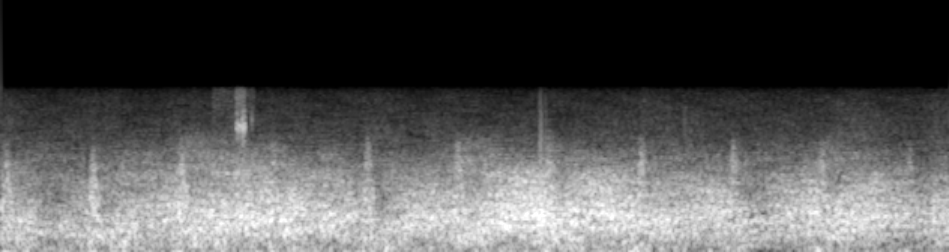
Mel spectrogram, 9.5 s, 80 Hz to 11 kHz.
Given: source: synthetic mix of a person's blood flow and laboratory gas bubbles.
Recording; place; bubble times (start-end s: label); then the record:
Doppler ultrasound of blood flow; subclavian vein
1.91-2.54 s: bubbles
From the record:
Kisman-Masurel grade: 211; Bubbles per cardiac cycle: several, 3 to 8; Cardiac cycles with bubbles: 1 to 10%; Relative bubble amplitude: barely perceptible (0.100 to 0.250); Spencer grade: 1 (occasional bubble signal discernible with the cardiac motion signal, with majority of cardiac periods free of bubbles); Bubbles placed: anywhere in the cardiac cycle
